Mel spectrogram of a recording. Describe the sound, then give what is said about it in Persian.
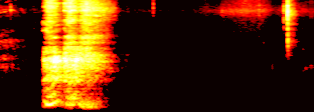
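A throat clearing from a person with an allergy, one short, harsh, rasping burst, followed later by a brief, faint noise. “ببخشید من امروز آلرژیم، سینه‌ای من خیلی اذیت کرده، اگر گاهی سرفه میکنم که صدامو صاف کنم”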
